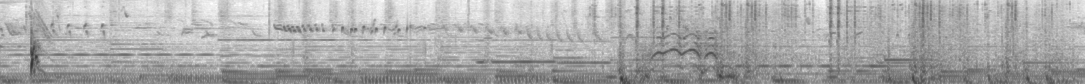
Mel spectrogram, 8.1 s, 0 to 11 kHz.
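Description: A horse in the video game Horse Club 2 neighs loudly, then its hooves clip-clop at a gallop over a steady game music bed, with a few bird chirps mixed in.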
